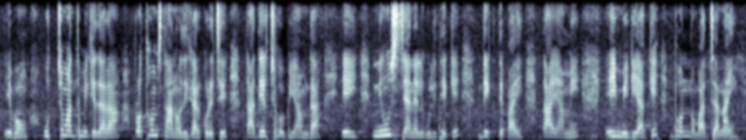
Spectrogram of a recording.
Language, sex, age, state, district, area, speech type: Bengali, female, 45-60, West Bengal, Paschim Medinipur, rural, spontaneous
